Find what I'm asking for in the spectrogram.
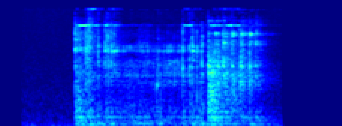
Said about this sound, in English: to create a pleasant and rhythmic tinkle sound while the coins falling down the spiral tube.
